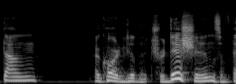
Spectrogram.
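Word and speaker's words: Deng (灯): If they wrote the word for lanterns, also pronounced Deng, they'd be punished for breaking the taboo.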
